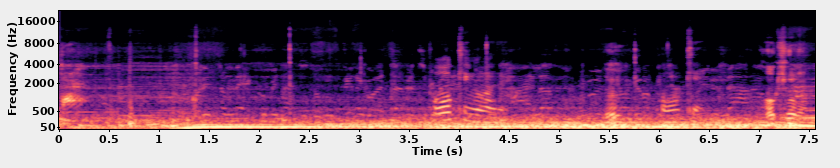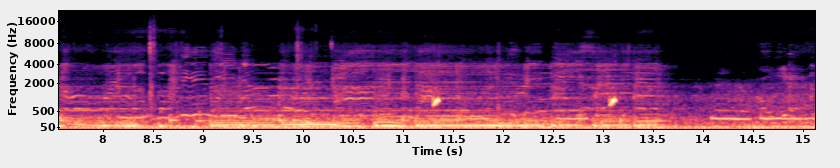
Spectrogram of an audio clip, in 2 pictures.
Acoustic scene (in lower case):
car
